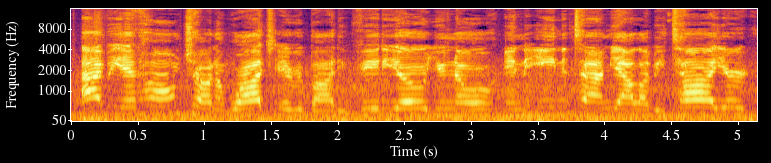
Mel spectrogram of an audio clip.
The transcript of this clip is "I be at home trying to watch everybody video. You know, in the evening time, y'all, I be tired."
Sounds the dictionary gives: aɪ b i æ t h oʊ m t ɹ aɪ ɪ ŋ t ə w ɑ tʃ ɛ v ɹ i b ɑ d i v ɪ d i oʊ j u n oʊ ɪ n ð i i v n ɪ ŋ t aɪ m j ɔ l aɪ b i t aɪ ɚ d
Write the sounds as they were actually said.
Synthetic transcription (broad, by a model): aɪ b i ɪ t h oʊ m t ɹ aɪ ɪ ŋ t ə w ɑ tʃ ɛ v ɹ i b ɑ d i v ɪ d i oʊ j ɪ n oʊ ɪ n ð i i n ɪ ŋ t aɪ m j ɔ l aɪ b i t aɪ ɚ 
